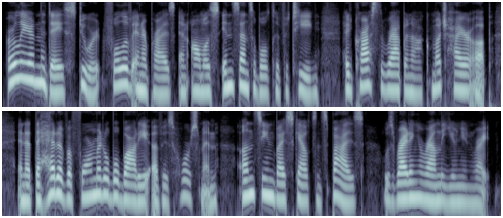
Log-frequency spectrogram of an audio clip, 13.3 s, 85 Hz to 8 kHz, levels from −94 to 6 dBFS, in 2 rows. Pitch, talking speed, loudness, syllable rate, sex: 180 Hz, 190 wpm, -20 LUFS, 5.7 syllables/s, female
